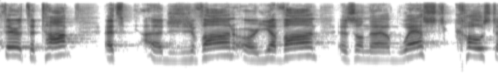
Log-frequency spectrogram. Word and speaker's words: Javan: It's spelled J-A-V-A-N, but it's pronounced Yavan.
